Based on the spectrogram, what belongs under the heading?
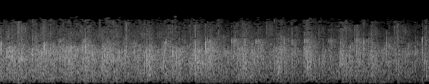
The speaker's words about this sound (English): So let me stop there and take your questions. Are we doing questions from the floor? All right. A round of applause, I think, for this talk.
